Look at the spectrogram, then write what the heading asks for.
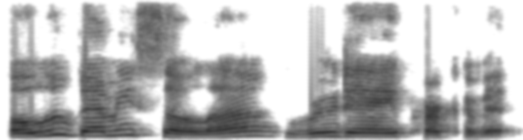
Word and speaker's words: Olugbemisola Rhuday-Perkovich: It's Olugbemisola Rhuday-Perkovich.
